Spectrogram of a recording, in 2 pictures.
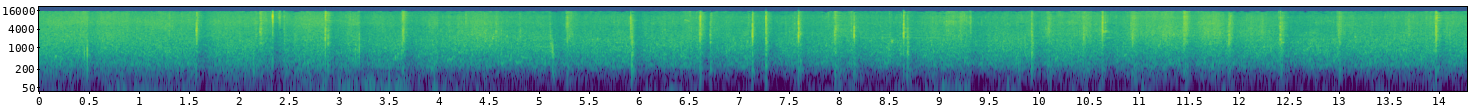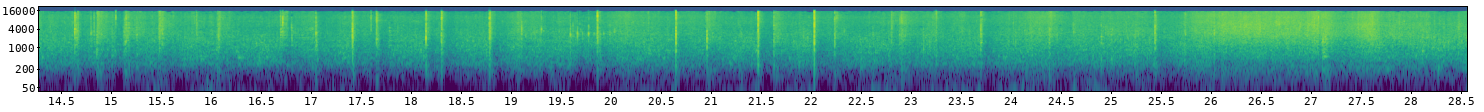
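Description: Cut leafy branches and bamboo poles being handled and dragged, with frequent sharp cracks of snapping twigs and knocks, over a steady wash of shallow water. Near the end the leaves rustle louder, close by, as the branches are laid over logs.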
